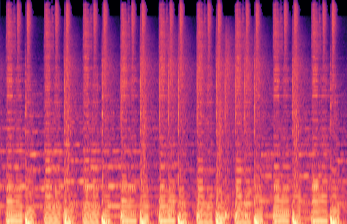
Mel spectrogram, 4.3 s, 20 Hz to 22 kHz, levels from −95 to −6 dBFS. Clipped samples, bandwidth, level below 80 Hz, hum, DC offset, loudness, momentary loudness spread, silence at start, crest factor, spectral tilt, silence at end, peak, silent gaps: under 0.1%; over 20 kHz; -18 dBFS; none; under 0.1%; -16 LUFS; 2 LU; 0 s; 14 dB; -5 dB/octave; 0 s; 0 dBFS; none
